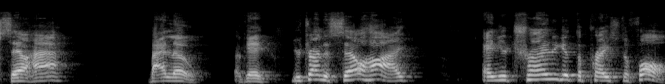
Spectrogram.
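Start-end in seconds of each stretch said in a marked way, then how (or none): 0.0-2.0 Southern accent, slower. Speaker has everyone repeat a trading rule in a Southern accent. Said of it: "say this on the Southern accent".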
